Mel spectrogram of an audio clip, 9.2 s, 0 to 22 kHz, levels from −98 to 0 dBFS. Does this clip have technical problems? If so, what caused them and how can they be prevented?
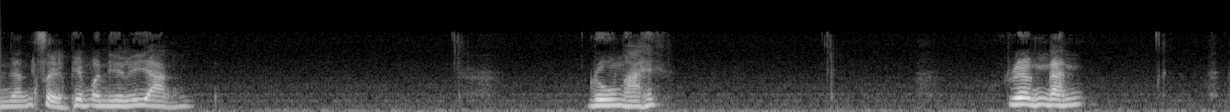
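No, the speech is band-limited with nothing above about 7.7 kHz, which fits a wideband Bluetooth headset link (mSBC) working as designed, and there is nothing to fix or prevent.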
